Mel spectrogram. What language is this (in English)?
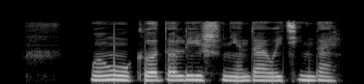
Chinese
